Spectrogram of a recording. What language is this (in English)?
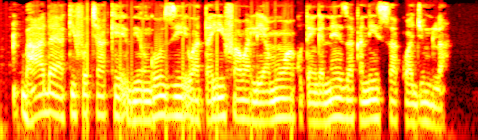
Swahili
